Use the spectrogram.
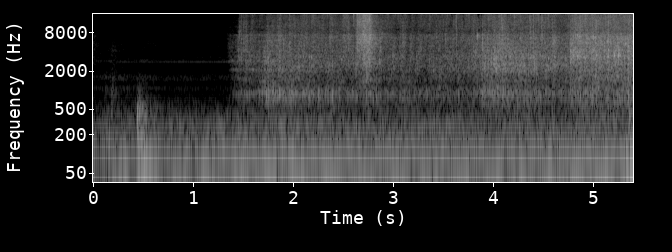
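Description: Meatballs dropped into a hot pan burst into a bright, rising sizzle after a brief quiet start, the frying growing louder and fuller with a few soft clicks of tongs.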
